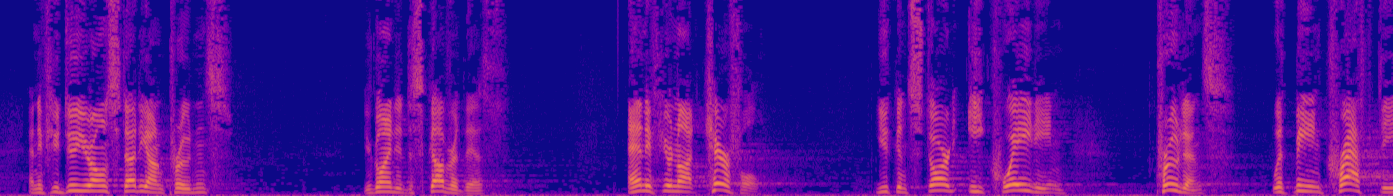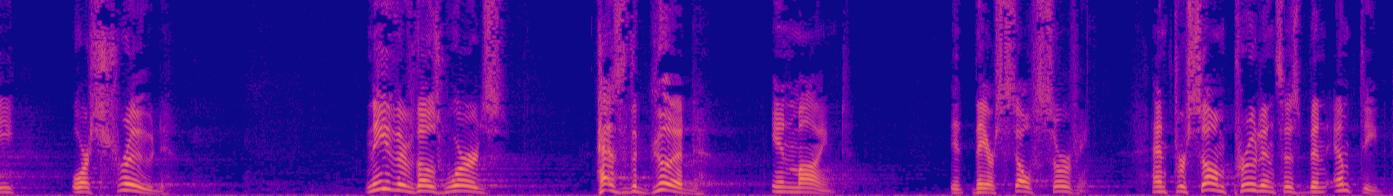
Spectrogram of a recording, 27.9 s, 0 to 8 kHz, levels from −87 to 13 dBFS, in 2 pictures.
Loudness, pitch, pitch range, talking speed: -23 LUFS, 190 Hz, 145-220 Hz, 110 wpm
